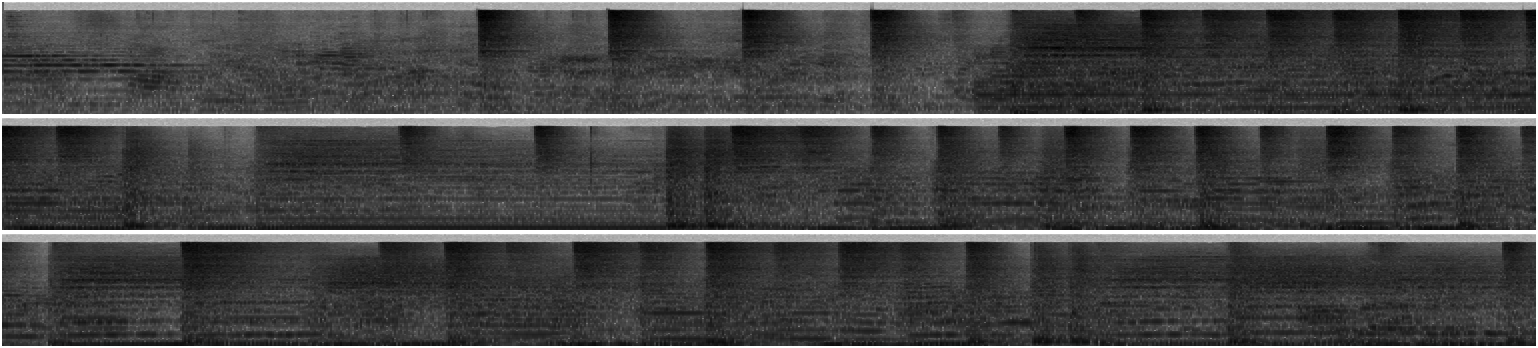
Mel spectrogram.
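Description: Live rock band: over crowd chatter and a few sharp hits, the band starts about five seconds in with electric guitars, bass and a drum kit playing an instrumental intro.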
